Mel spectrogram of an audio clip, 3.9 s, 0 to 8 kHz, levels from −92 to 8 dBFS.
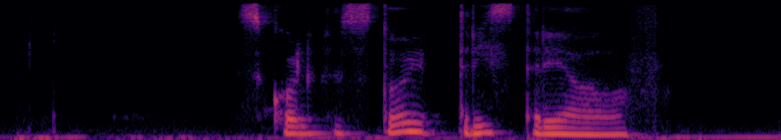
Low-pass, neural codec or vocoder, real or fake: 7.2 kHz; codec, 16 kHz, 2 kbps, X-Codec, HuBERT features, trained on balanced general audio; fake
